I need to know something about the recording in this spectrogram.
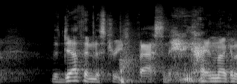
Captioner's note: laughs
